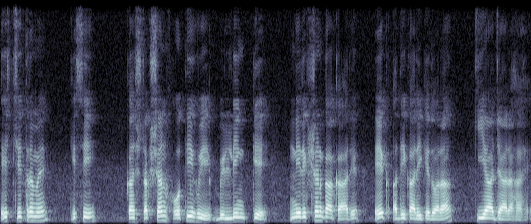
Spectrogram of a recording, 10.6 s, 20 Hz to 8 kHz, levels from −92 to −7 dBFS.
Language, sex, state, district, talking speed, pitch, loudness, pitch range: Hindi, male, Uttar Pradesh, Hamirpur, 115 wpm, 130 Hz, -18 LUFS, 115-150 Hz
